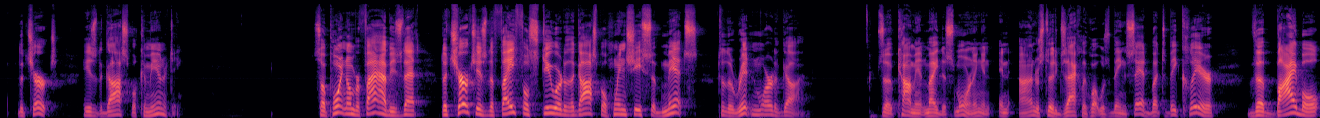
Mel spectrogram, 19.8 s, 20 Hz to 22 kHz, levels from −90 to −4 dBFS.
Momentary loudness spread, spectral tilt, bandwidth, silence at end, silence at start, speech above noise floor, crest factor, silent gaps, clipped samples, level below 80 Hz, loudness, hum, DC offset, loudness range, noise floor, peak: 14 LU; -2 dB/octave; 19 kHz; 0 s; 0.3 s; 54 dB; 26 dB; none; under 0.1%; -80 dBFS; -30 LUFS; none; under 0.1%; 10 LU; -86 dBFS; -8 dBFS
